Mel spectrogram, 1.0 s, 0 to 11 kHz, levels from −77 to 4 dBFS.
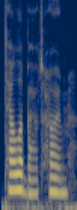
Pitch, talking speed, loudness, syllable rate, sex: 195 Hz, 175 wpm, -19 LUFS, 4.4 syllables/s, female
